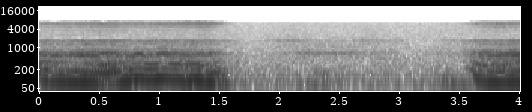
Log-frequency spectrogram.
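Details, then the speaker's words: Snoring from a person who snores around 4:20 every night, recorded before testing an anti-snoring mouthpiece for snoring. "snore at around 420 every night."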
